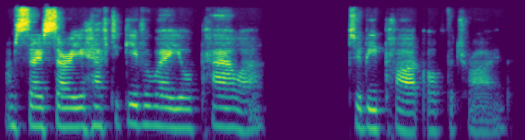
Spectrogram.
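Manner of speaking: measured, deliberate leading of a phrase; guided healing phrases. Acted. Facilitator gives the group apology phrases to repeat, measured and deliberate. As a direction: lead the group line by line, leaving space after each.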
